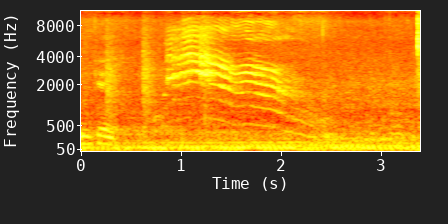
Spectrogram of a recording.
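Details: Hungry domestic cat around a rice meal gives a single drawn-out meow that rises and then slowly falls over about a second, with Khmer speech and household noise around it.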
